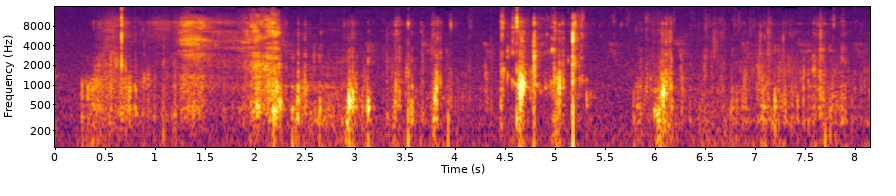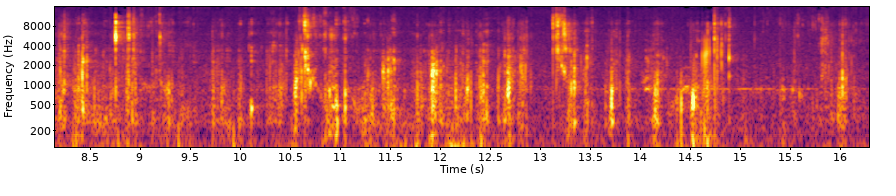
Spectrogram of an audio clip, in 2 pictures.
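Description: A person biting into and chewing soft stuffed buns with a meat filling, with irregular sharp clicks and wet mouth sounds.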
